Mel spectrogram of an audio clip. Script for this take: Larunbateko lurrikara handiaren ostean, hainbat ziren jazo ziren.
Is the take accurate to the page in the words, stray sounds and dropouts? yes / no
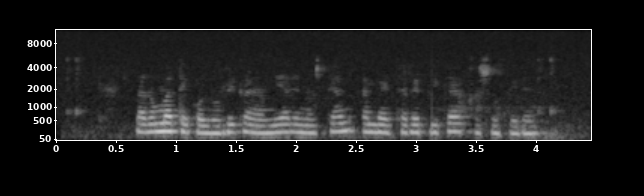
no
